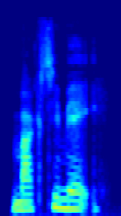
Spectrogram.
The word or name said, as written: maksimum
